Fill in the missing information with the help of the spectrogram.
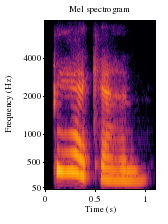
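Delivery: amused mock British "Beer can"; British "Beer can" with no R, like Jamaican "bacon"; British accent. Shown as a demonstration. Streamer amused by own accent joke, British accent. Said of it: "with a British accent".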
